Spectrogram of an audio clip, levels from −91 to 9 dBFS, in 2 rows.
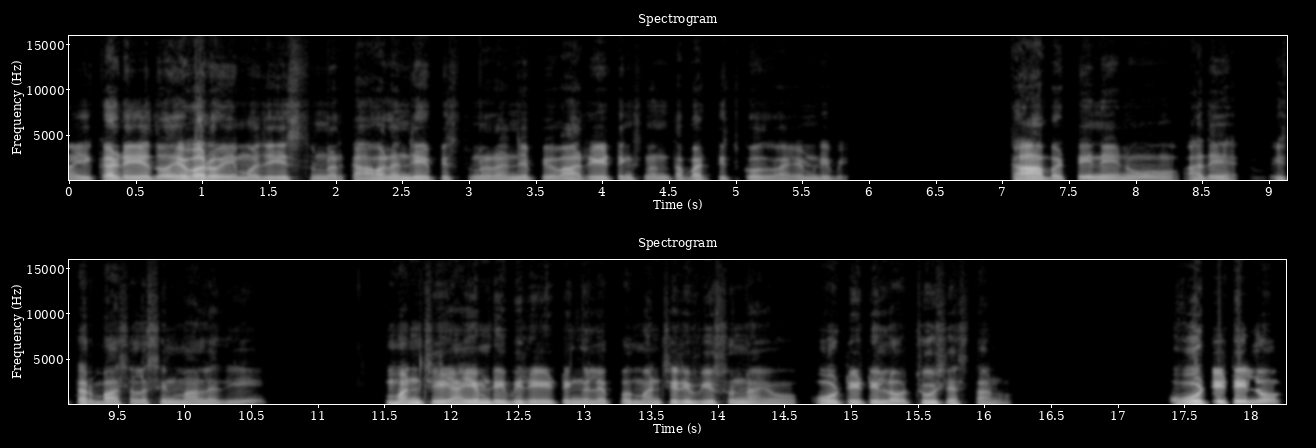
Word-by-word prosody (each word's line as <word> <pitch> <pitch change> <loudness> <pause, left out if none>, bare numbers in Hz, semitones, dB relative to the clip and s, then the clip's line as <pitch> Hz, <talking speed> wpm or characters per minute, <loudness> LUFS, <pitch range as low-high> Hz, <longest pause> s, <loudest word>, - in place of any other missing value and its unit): ఇక్కడేదో 130 +4 +3
ఎవరో 135 +5 +8
ఏమో 155 0 -4
జేయిస్తున్నారు, 140 +4 -5
కావాలని 125 +5 -1
జేపిస్తున్నారని 135 +2 -5
చెప్పి 160 +7 -10
వా 130 - +1
రేటింగ్సనంతా 140 +5 -5
పట్టించుకోదు 125 +1 -8
ఐఎండీబీ. 110 -2 -12 1.3
కాబట్టి, 160 +8 +5
నేను 150 0 -5 0.5
అదే 160 +4 -4 0.5
ఇతర 125 +5 -2
భాషల 155 +1 -2
సినిమాలది. 145 -1 -6 1.2
మంచి 130 +7 +2 0.2
ఐఎండీబీ 135 +1 +3
రేటింగ్ 120 0 -3
లేకపోతే 115 0 -7
మంచి 110 +6 -6
రివ్యూసున్నాయో, 125 -5 -4 0.3
ఓటిటిలో 135 +3 0 0.2
చుసేస్తాను. 120 -6 -4 1.4
ఓటిటిలో 185 +6 +7
135 Hz, 85 wpm, -21 LUFS, 120-145 Hz, 1.4 s, ఎవరో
